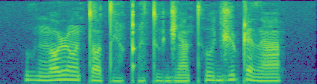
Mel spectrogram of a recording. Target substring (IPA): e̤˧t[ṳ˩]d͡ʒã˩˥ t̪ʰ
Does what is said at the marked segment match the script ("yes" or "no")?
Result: yes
